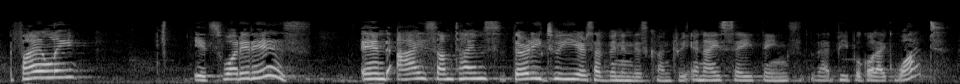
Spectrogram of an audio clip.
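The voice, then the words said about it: Noticeable accent. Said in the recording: “I have an accent. I have been told a trillion times I have an accent.”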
